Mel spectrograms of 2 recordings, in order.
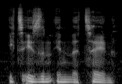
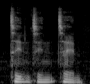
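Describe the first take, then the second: First: It is said fully in a standard accent. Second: It is clipped into a Yorkshire accent.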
